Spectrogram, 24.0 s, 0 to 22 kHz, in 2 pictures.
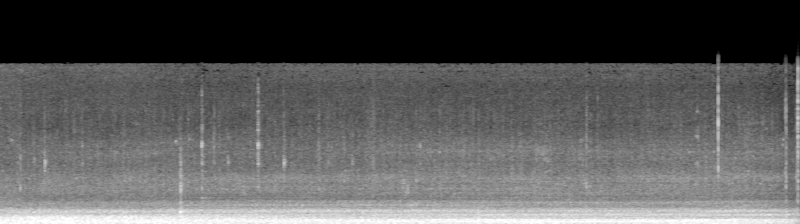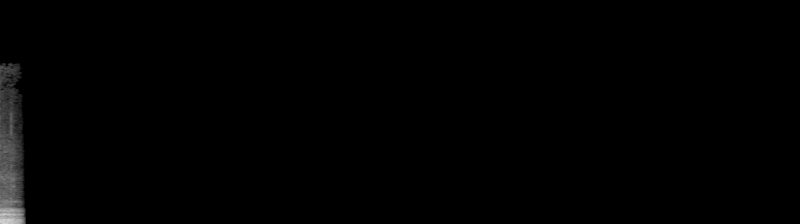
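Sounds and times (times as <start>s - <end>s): low engine-like hum: 0.0s - 12.4s.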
